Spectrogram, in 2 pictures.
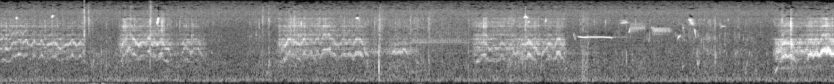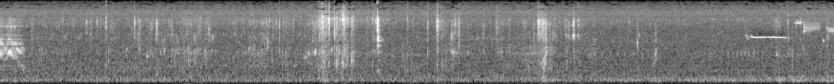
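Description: A hooked channel catfish being reeled in to the bank: the fishing reel is cranked in short bursts of about a second, with the fish splashing at the surface, loudest about ten seconds in. There are scattered lighter splashes and clicks as it comes into the shallows.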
